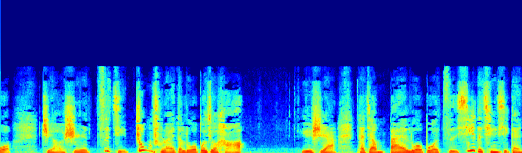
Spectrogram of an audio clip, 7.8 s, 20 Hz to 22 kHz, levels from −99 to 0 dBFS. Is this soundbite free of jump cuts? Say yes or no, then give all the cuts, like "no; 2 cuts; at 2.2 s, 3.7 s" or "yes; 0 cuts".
yes; 0 cuts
